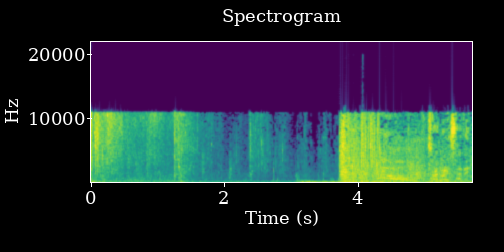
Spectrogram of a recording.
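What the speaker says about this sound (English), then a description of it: "Tremors have intensified." Rumbling tremors in Marvel's Guardians of the Galaxy: a low, heavy boom swells up partway through and keeps rolling loudly to the end, with thuds and debris-like crackle layered over a quieter ambient bed.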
